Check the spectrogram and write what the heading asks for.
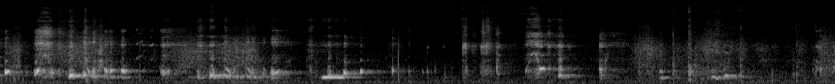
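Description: People laughing and giggling in short bursts, fading out near the end.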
